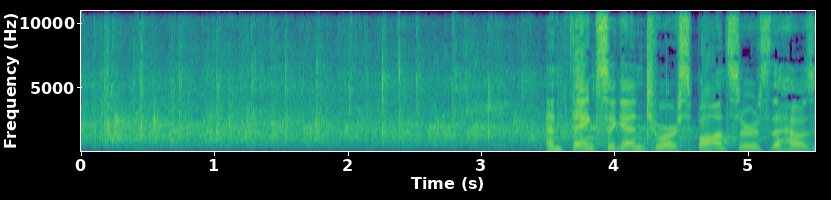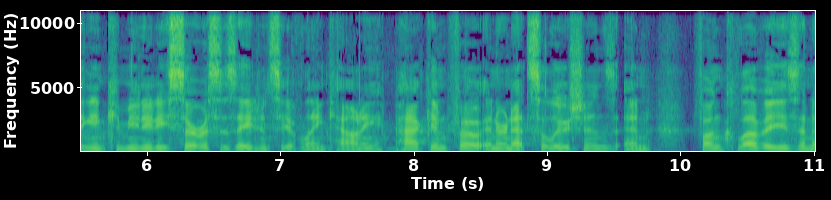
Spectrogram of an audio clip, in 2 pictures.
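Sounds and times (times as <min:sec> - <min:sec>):
audience applause: 0:00.0 - 0:04.8
speech: 0:03.5 - 0:11.0.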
